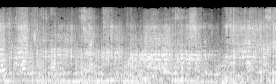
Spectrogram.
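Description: Provençal folk music with high, steady piping tones, while men carrying tall tambourin drums move through a large chattering crowd.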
